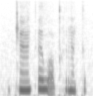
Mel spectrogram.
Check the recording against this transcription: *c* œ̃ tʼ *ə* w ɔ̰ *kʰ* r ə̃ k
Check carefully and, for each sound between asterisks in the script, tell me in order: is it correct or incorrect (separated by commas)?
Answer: correct, correct, correct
